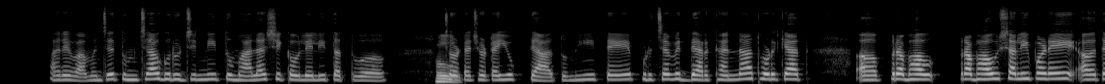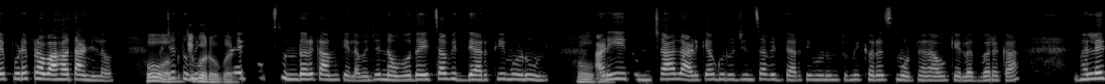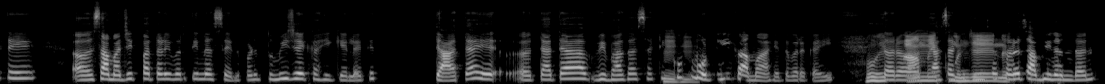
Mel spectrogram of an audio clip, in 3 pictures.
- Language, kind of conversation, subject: Marathi, podcast, तुमच्या शिक्षणप्रवासात तुम्हाला सर्वाधिक घडवण्यात सर्वात मोठा वाटा कोणत्या मार्गदर्शकांचा होता?
- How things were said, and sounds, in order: unintelligible speech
